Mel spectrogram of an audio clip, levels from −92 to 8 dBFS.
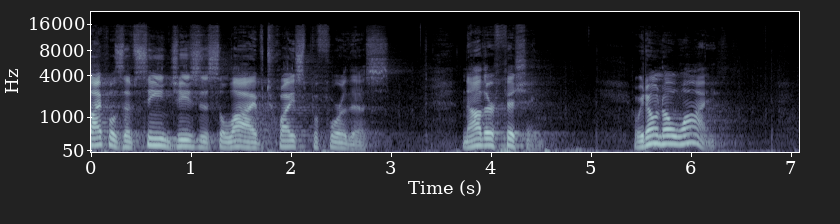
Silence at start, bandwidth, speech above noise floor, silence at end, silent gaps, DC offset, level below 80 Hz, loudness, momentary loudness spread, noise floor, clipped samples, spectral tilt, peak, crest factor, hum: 0 s; 16 kHz; 31 dB; 0.75 s; none; under 0.1%; -50 dBFS; -24 LUFS; 15 LU; -54 dBFS; under 0.1%; -5.5 dB/octave; -6 dBFS; 18 dB; none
